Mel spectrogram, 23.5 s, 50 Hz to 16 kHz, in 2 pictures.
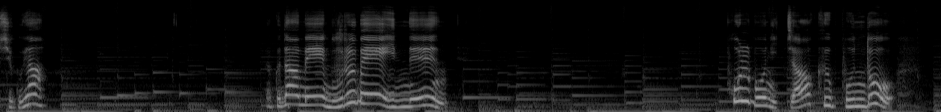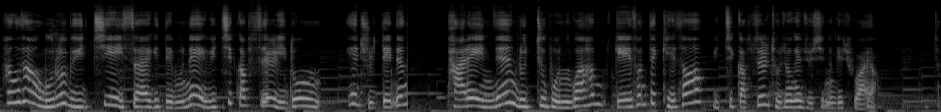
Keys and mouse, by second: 4.1-4.4 drag, 5.2-10.2 drag, 11.6-12.2 middle drag, 13.7 shift+click, 15.9 click, 16.4-17.0 middle drag, 18.5 KP_1, 19.7-20.2 shift+drag, 20.2 middle click, 21.5-23.5 middle drag.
